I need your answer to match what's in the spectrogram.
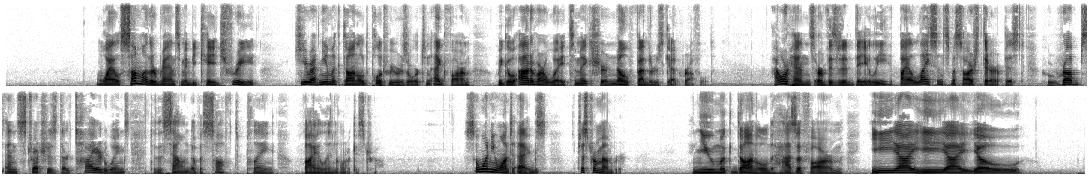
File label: Youth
